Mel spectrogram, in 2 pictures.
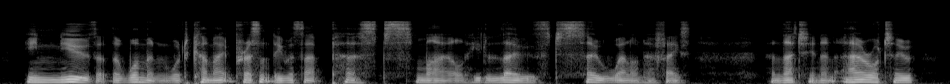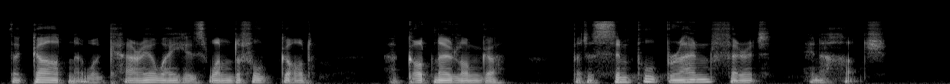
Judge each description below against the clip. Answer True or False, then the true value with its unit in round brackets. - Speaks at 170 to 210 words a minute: False (150 wpm)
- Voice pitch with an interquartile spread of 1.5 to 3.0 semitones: True (2.5 semitones)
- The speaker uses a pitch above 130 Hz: False (95 Hz)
